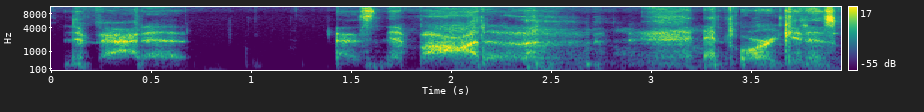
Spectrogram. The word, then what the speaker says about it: Nevada: So if your regional accent says Nevada, I'm not gonna default you on that, but just know that in America it's pronounced Nevada.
